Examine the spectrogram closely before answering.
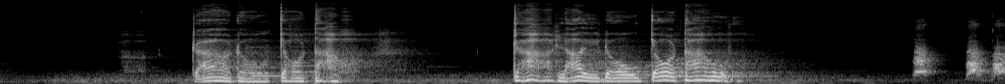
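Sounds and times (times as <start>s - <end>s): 
low hum: 0.0s - 10.0s
speech: 1.2s - 3.6s, 5.2s - 7.5s
dog barking in the garden behind a house at night: 9.1s - 10.0s.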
